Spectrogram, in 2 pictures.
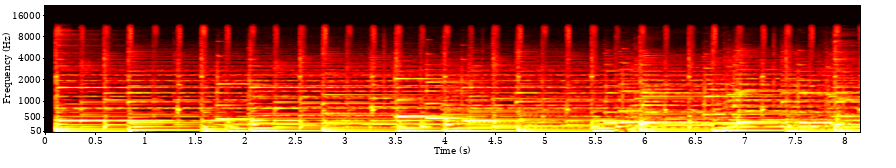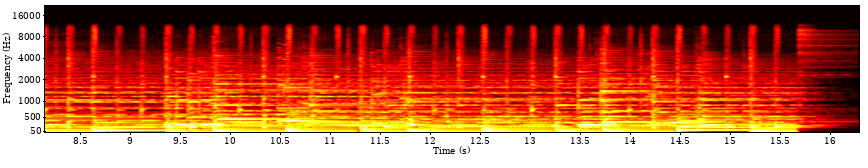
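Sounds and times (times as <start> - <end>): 
unplugged Latin music intro: 0.1 - 16.2.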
